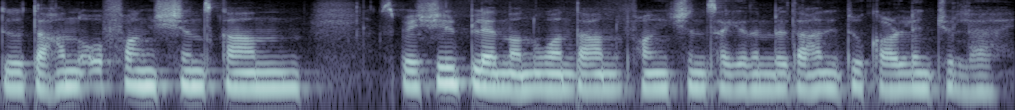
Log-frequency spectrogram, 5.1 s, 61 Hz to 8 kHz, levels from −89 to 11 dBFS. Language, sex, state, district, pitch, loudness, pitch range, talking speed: Nagamese, female, Nagaland, Kohima, 160 Hz, -17 LUFS, 155-170 Hz, 190 wpm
